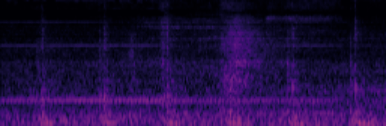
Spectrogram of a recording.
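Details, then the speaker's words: Chinese diesel heater, first startup, exhaust still cold and not yet lit: steady soft ticks two or three a second over a constant fan hum as the fuel pump primes normally. "still priming itself for the feel of it"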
